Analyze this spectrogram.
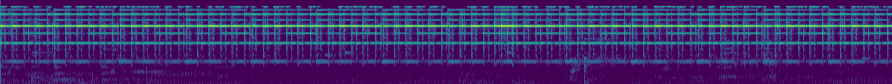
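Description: Alarm clock bell ringing continuously, the hammer striking very fast and evenly: a morning wake-up alarm.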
